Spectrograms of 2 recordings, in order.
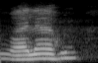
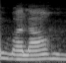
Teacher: واؤ کے اوپر بھی زبر ہے اور لام کے اوپر بھی زبر ہے جو کہ حرکات ہے اور حرکات لمبی نہیں کی جاتی۔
